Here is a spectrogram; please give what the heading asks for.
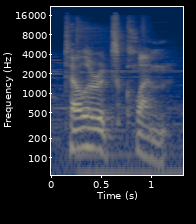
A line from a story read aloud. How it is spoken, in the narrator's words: she said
